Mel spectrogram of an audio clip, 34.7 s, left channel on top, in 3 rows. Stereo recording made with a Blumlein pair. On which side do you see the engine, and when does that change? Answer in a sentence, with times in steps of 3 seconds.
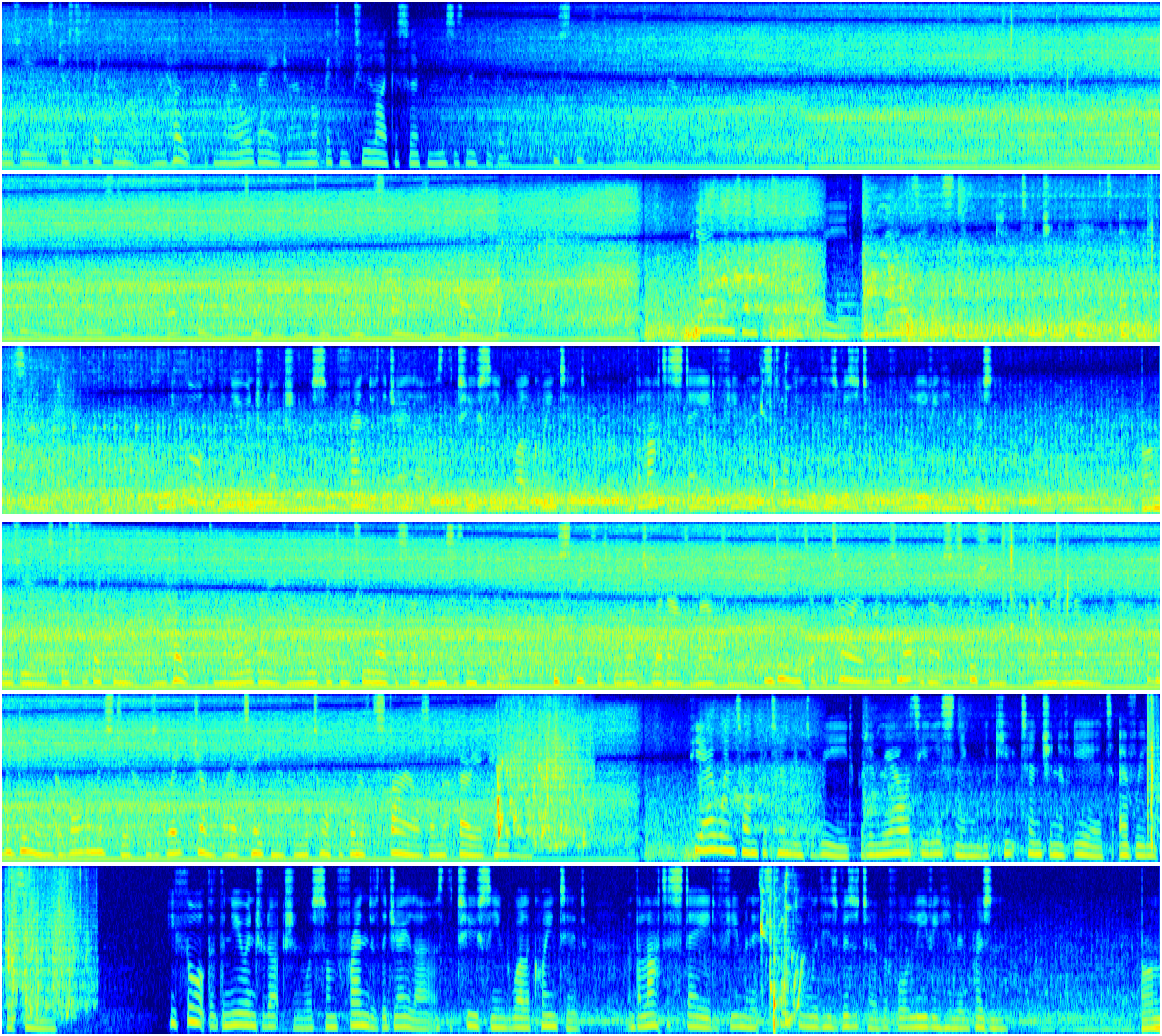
You can hear the engine on the right from 0 s, in the centre from 9 s and on the left from 15 s.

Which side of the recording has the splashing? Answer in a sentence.
In this clip you hear the splashing on the right.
